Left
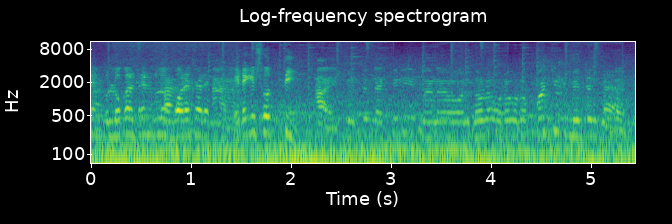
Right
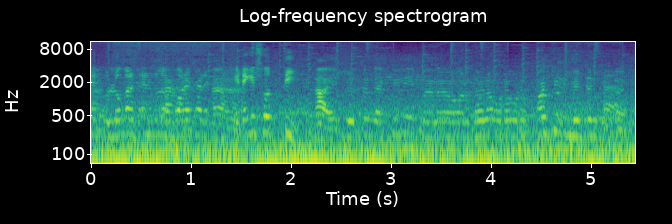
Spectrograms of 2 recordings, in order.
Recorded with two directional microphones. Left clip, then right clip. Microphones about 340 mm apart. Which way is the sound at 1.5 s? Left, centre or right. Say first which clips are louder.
Left 3 dB; centre.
